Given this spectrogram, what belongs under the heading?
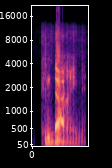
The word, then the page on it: condign: American English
